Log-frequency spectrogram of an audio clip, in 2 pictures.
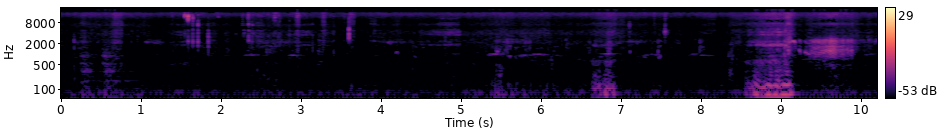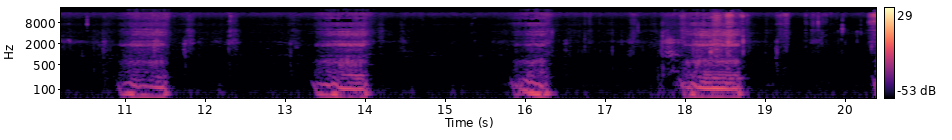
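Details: Six-day-old bulldog puppies asleep and dreaming, giving low snoring breaths in bursts every two to three seconds, growing louder toward the end, in a quiet indoor room.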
